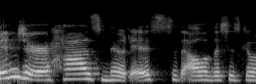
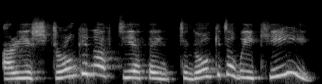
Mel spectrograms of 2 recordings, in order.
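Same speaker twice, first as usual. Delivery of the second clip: put-on high, accented character voice; prisoner character voice; 7 semitones higher than usual. Prisoner asks the pixie to fetch keys, high accented voice. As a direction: ask a favor in a pitched-up, accented voice. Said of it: "so I ask".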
